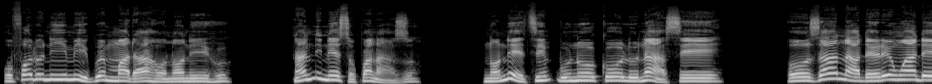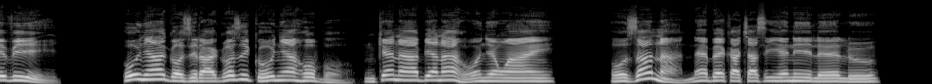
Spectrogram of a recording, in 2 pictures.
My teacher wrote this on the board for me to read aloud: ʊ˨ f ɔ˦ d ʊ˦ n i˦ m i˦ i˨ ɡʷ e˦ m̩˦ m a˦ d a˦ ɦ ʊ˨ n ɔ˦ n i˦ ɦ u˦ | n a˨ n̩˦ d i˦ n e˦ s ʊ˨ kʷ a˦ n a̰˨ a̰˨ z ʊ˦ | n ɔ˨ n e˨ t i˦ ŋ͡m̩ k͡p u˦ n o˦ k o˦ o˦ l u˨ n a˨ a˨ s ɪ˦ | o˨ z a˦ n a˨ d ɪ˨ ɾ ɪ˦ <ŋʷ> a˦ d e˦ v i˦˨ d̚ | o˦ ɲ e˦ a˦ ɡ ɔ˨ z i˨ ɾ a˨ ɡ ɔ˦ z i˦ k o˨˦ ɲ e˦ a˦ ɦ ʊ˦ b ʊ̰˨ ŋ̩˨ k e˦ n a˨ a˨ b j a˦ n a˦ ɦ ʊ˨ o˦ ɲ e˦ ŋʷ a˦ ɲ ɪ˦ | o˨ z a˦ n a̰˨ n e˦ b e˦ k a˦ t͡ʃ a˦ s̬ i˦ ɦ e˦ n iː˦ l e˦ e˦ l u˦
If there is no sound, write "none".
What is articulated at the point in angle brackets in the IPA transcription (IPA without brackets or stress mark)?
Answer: ŋʷ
